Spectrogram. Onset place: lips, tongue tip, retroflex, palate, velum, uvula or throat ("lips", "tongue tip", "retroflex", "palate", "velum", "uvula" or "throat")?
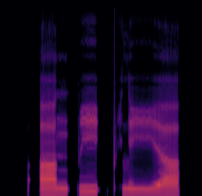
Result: throat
